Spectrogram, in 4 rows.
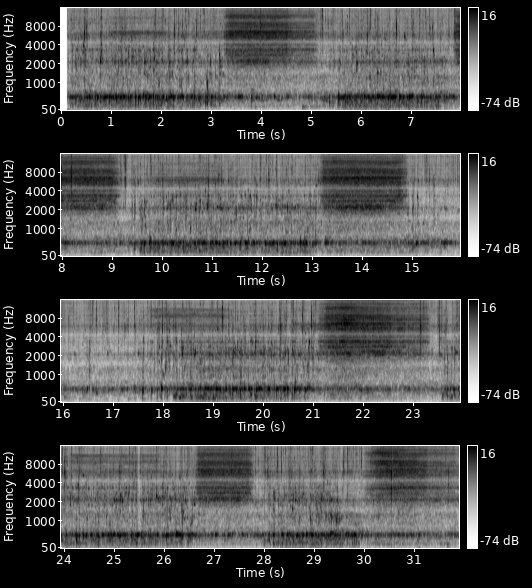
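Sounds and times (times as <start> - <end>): gurgling exhaled bubbles: 0.1 - 3.4, 5.2 - 7.9, 9.2 - 13.4, 14.0 - 21.3, 23.5 - 26.7, 27.8 - 30.2
regulator breath hiss: 3.2 - 5.3, 7.8 - 9.3, 13.2 - 15.0, 21.1 - 23.4, 26.6 - 28.0, 30.0 - 31.9.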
